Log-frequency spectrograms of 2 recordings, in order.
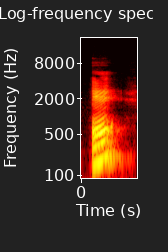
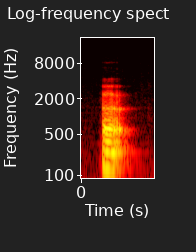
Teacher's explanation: think about where is the sound coming from in my mouth is it coming from the front as in it or is it coming from the middle as in uh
